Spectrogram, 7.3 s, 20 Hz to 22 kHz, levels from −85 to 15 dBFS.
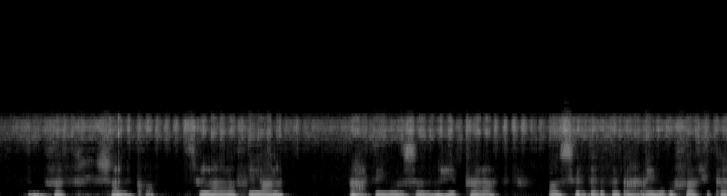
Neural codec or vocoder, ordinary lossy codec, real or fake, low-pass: codec, 24 kHz, 0.9 kbps, WavTokenizer, medium music audio release; none; fake; 10.8 kHz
